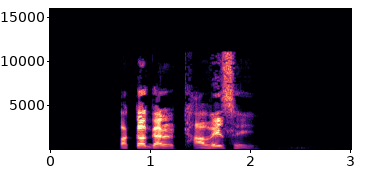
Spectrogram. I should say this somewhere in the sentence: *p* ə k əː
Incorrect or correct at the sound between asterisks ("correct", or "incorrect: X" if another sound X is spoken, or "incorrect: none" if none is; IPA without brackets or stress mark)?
correct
